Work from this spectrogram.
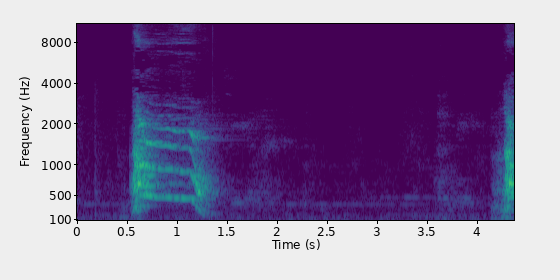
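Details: Little beagle puppy at play with its dad gives a loud, drawn-out yelping bark that slides downward in pitch, then a pause of near silence before another bark begins.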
